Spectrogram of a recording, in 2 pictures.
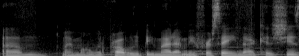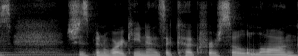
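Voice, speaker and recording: Music is heard behind the voice. The speaker, a woman, keeps a moderate tempo. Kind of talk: casual cooking talk to camera. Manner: casual, chatty, frequent fillers.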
